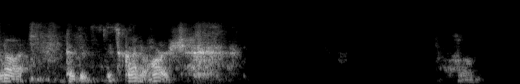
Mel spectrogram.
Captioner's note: chuckles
